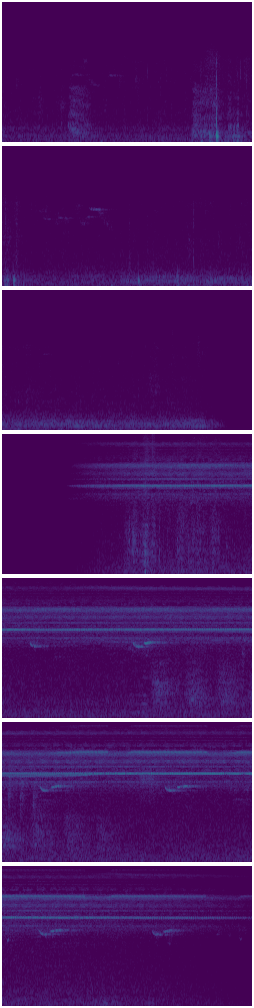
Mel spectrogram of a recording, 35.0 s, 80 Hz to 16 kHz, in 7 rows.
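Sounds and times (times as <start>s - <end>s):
high-pitched insect chirring: 16.5s - 35.0s.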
